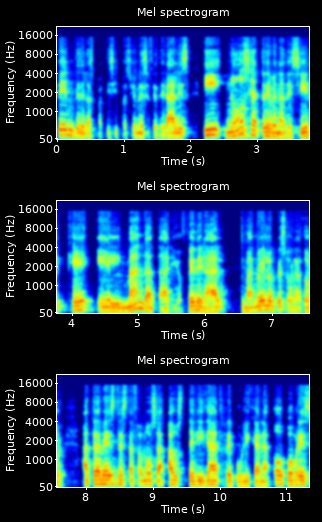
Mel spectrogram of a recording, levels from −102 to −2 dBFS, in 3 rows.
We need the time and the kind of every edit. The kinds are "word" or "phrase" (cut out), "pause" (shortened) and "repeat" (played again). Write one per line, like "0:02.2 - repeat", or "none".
0:02.1 - pause
0:06.5 - word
